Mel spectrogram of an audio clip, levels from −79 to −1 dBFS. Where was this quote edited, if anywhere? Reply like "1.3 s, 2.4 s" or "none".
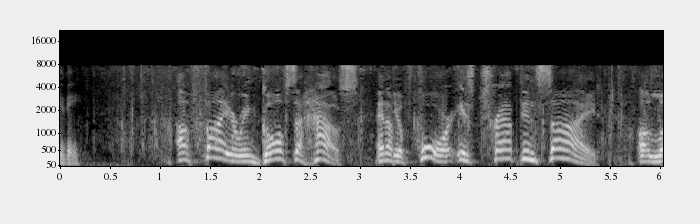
3.3 s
